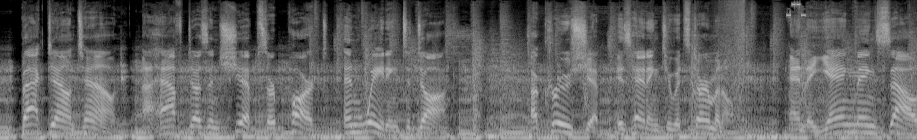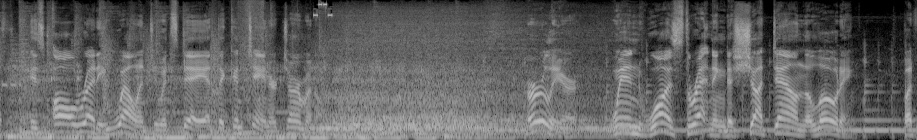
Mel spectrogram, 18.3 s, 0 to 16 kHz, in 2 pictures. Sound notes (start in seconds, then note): 11.6 engine revving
